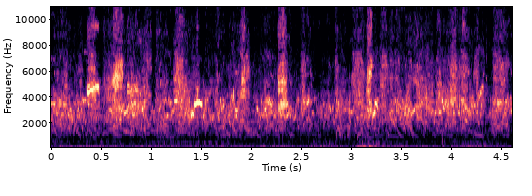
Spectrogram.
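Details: A flock of pet budgerigars chattering: rapid high chirps and warbled notes overlapping, with louder bursts roughly every second and a brief squawk near the middle.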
